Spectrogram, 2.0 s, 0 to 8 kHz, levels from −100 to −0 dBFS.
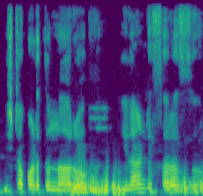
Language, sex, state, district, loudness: Telugu, male, Andhra Pradesh, Anantapur, -16 LUFS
